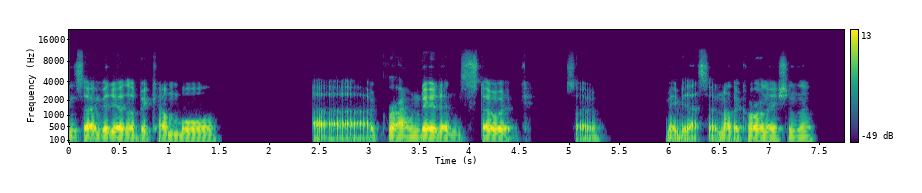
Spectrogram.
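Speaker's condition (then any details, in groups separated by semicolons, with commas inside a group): No condition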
